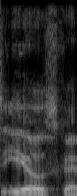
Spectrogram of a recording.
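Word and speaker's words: Iyo Sky: was letting you say the name because I butchered it last time it's EOS guy well she used to be EO shirai and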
